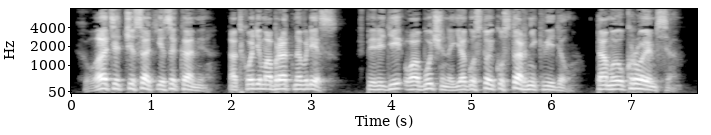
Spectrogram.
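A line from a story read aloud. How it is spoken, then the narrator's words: Commanding voice. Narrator (Russian): командирским голосом сказал Илья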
